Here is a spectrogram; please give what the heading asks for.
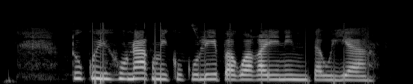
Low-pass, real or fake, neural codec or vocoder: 7.2 kHz; real; none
